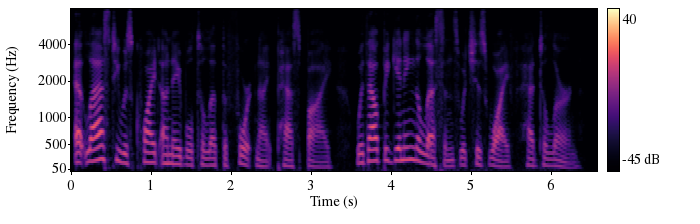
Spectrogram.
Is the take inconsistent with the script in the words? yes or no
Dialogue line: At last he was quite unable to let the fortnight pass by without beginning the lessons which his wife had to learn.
no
